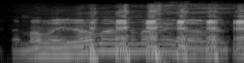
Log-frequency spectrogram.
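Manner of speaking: lightly mumbled wedding disco DJ; slurred cheesy DJ patter, barely understandable. Pretend. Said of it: "wedding disco disc jockey voice".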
